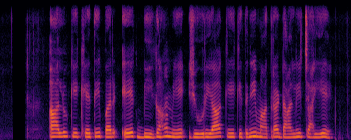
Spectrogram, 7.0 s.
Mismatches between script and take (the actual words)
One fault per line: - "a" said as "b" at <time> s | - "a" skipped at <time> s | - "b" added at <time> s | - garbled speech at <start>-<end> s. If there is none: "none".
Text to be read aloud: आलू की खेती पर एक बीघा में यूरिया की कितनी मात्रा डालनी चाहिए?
none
